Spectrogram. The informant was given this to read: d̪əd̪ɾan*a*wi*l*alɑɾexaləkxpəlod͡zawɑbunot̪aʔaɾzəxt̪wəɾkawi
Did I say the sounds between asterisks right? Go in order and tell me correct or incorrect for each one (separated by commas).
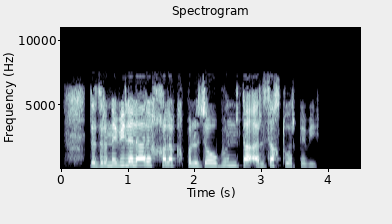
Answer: correct, correct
